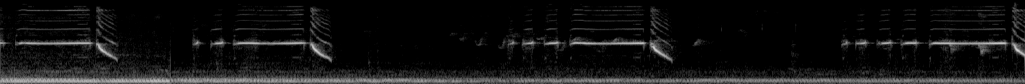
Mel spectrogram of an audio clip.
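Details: Lure song of a common iora, meant to set quiet ioras singing: repeated phrases of short high whistled notes running into a long level whistle, each ending in a sharp falling slur, every three seconds or so, with a low hum behind.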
